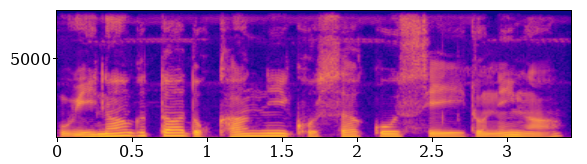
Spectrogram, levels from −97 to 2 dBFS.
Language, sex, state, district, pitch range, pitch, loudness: Garo, male, Meghalaya, South Garo Hills, 120-165 Hz, 140 Hz, -17 LUFS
